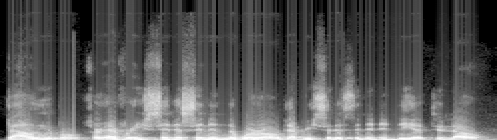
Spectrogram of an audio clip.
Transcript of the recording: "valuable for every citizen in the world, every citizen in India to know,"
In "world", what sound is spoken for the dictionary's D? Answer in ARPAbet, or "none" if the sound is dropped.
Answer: D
